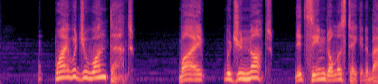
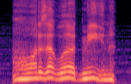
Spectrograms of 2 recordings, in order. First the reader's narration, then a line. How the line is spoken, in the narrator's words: I asked hesitantly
